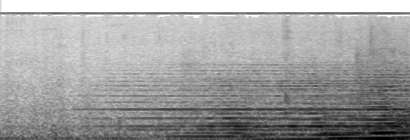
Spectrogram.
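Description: A woman sings in a rising operatic voice in a large hall.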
